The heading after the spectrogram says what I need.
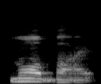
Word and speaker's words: mobile: So it should, we need to stress on MO, mobile, mobile, mobile.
